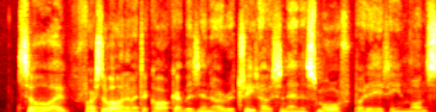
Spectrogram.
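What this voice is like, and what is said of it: Mild Dublin Irish accent. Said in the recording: “You still kind of have a Dublin accent. ... There's probably all sorts of accents in there.”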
